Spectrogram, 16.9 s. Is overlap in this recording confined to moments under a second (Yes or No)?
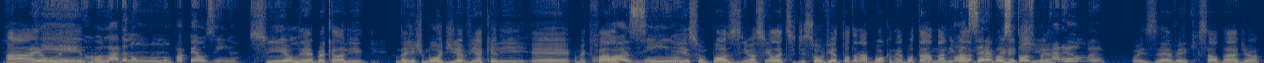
No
